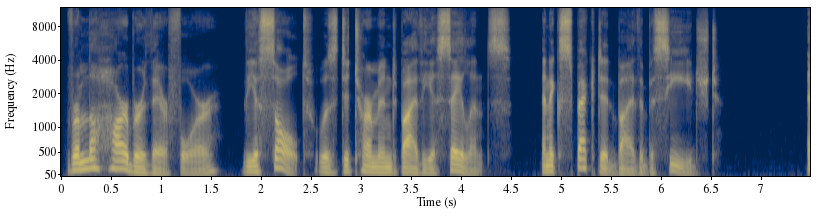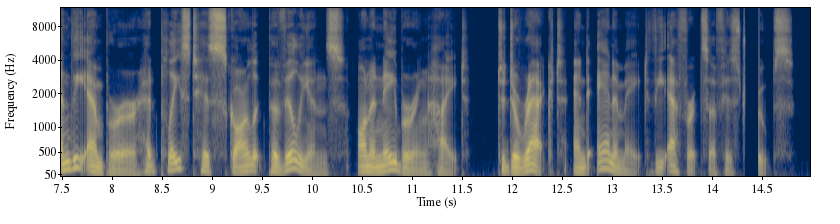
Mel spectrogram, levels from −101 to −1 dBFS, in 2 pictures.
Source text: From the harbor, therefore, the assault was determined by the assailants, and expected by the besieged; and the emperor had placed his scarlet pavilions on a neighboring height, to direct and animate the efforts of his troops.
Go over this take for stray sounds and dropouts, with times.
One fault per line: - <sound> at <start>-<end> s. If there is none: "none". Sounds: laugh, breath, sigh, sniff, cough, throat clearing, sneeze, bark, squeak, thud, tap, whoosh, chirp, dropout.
- dropout at 14.3-14.5 s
